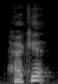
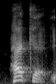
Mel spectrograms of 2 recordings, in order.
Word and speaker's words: Hecate: Hecate? – Hecate, yeah.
